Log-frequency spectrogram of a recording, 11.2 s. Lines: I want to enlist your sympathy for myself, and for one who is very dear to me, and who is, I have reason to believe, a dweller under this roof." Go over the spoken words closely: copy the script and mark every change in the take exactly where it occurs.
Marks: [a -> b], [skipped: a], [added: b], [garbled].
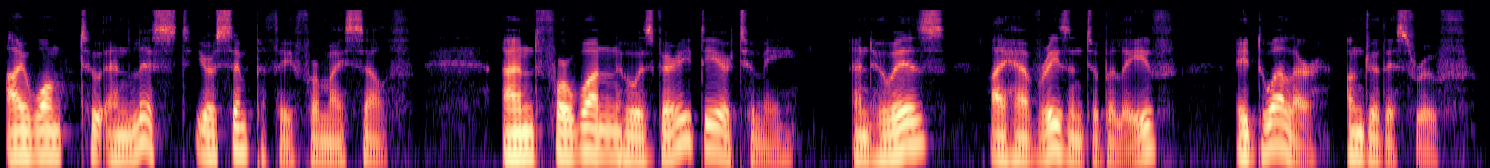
I want to enlist your sympathy for myself, and for one who is very dear to me, and who is, I have reason to believe, a dweller under this roof."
